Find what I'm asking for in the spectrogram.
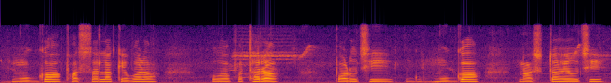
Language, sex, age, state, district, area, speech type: Odia, female, 18-30, Odisha, Kendrapara, urban, spontaneous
